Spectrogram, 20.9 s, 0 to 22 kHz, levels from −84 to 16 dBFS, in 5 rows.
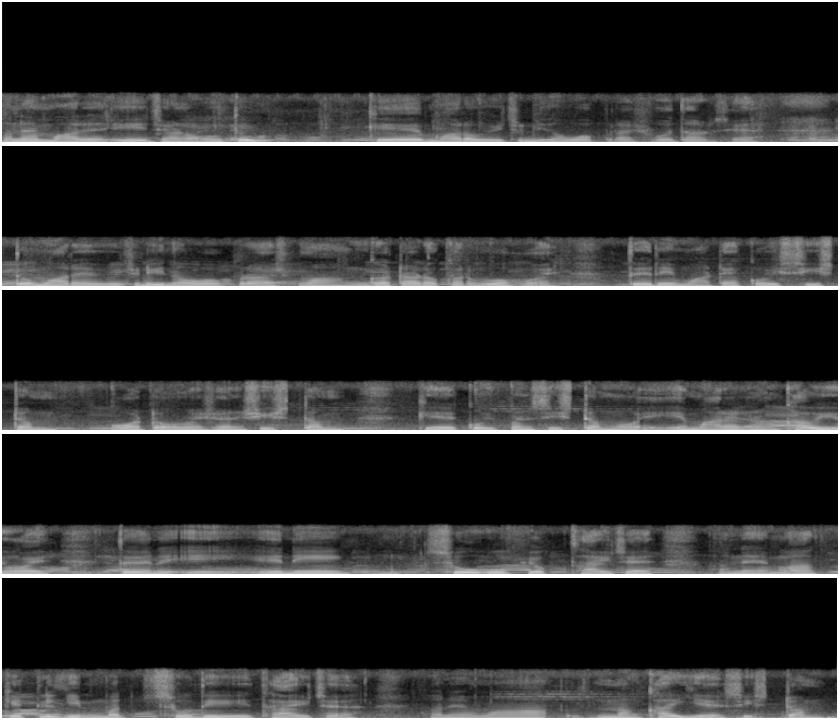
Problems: background conversations at intervals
